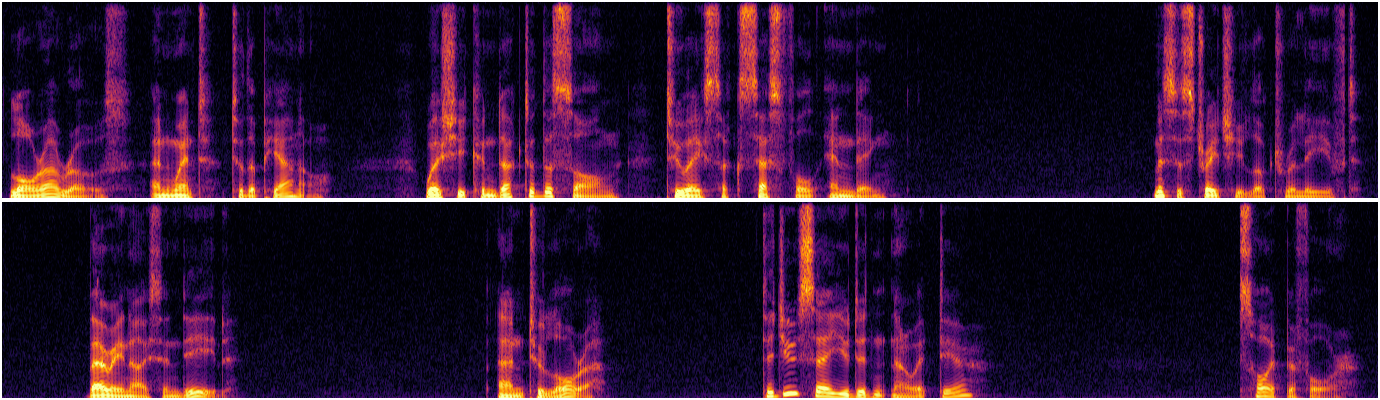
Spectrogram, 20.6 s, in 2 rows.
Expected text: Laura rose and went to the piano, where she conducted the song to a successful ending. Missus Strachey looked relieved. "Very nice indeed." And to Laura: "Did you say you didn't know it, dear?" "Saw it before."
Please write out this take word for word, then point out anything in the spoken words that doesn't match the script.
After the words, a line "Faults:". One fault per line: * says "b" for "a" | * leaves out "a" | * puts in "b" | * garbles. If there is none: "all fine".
Laura rose and went to the piano, where she conducted the song to a successful ending. Missus Strachey looked relieved. "Very nice indeed." And to Laura: "Did you say you didn't know it, dear?" "Saw it before."
Faults:
all fine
